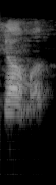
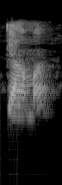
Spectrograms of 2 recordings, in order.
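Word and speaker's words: γάμμα: And as far as I know, theta, gamma, and delta are unique sounds, especially gamma. It's very difficult for non-Greek speakers to pronounce it, but it's not gamma, it's gamma.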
